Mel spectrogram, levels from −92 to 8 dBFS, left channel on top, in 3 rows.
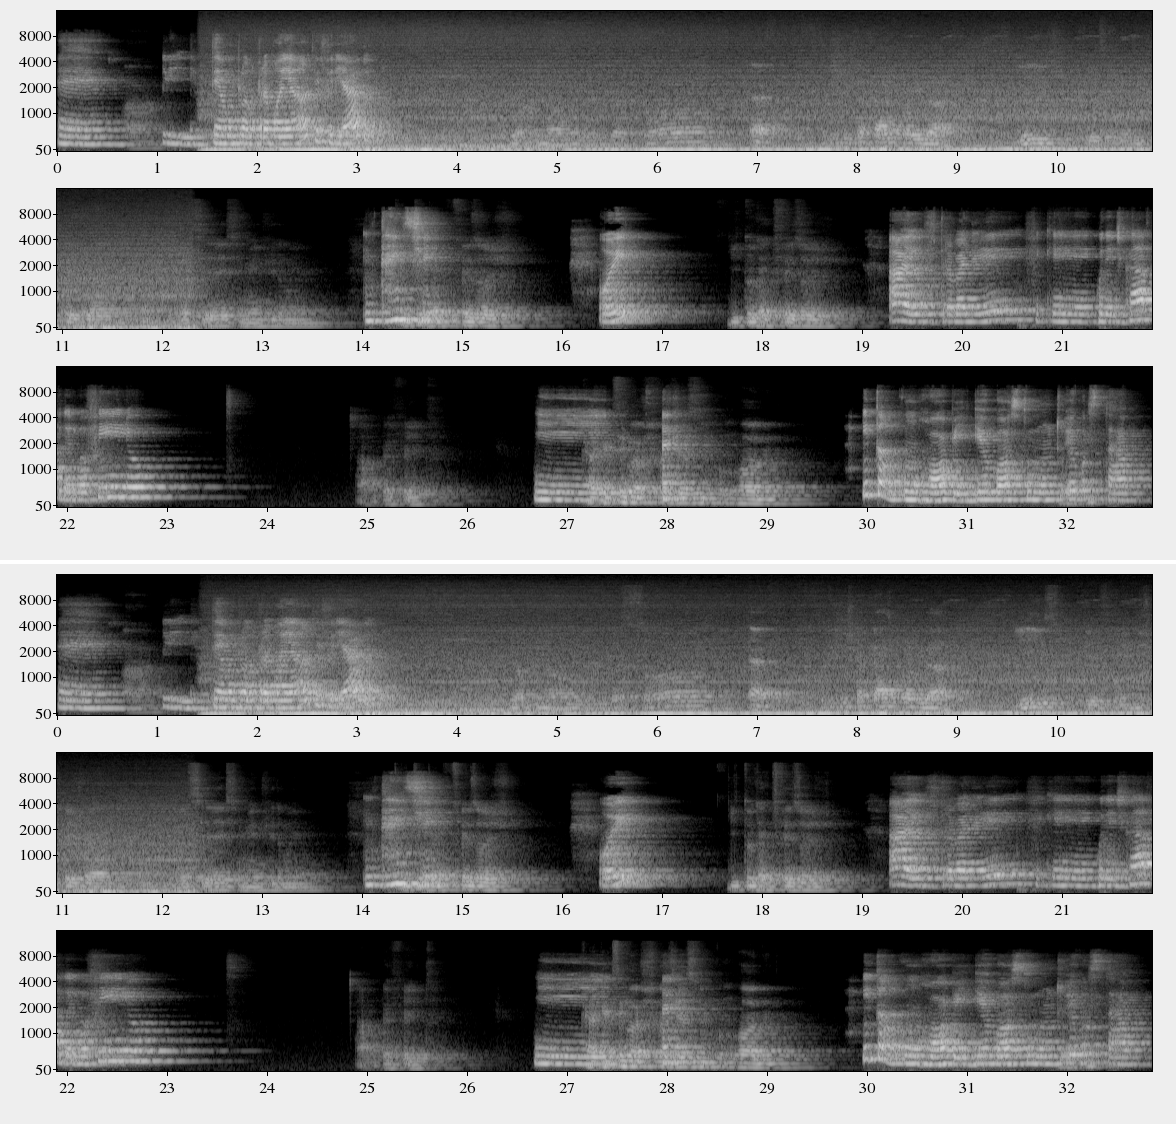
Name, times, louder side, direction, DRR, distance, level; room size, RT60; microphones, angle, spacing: voice 1, 0.0-0.6 1.1-3.2 14.0-14.7 16.1-16.7 19.3-22.8 26.7-27.4 28.0-28.1 30.0-32.6, left 2 dB, 40° left, 1 dB, 0.5 m, -20 dB
voice 2, 0.7-1.0 1.7-2.0 4.5-7.2 7.6-9.0 9.6-10.0 10.3-13.5 14.4-15.5 17.7-18.7 24.9-25.5 27.1-29.1 31.9-32.3, equal, 75° right, 0 dB, 0.8 m, -28 dB
sound 1, 1.4-12.3, equal, 85° left, 0.7 m, -23 dB
7.2 x 2.5 x 2.5 m, 1.2 s
head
